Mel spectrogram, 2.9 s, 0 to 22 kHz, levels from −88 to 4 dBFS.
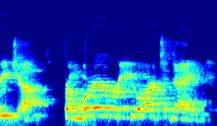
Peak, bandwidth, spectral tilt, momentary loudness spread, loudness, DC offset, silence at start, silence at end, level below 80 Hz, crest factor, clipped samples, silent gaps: -8 dBFS; 7.2 kHz; -6.5 dB/octave; 7 LU; -23 LUFS; under 0.1%; 0 s; 0.15 s; -66 dBFS; 16 dB; under 0.1%; none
